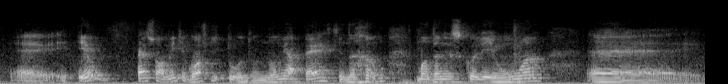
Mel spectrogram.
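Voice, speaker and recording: Through noticeable background noise and audible room echo, a man speaks at medium pitch with ordinary pitch variation. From Bahia, northeastern Brazil (Jacobina). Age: 30s. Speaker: lawyer and law professor. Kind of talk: radio interview.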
